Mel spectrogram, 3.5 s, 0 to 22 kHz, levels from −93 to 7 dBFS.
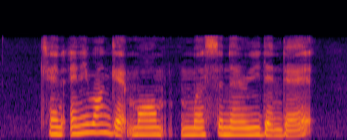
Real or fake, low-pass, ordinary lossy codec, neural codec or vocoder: fake; 7.2 kHz; MP3, 64 kbps; codec, 44.1 kHz, 7.8 kbps, Pupu-Codec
